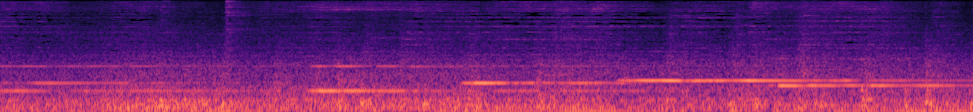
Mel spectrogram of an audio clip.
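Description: Coaches of the Taksaka executive passenger train rolling slowly past, with a steady low rumble and several high-pitched squeals from wheels and brake shoes that start and stop every second or two. The squeals are typical of brakes being applied during a brake test.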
